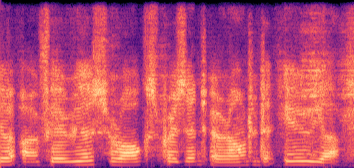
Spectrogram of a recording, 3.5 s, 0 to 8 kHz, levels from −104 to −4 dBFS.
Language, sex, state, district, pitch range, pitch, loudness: English, male, Assam, Kamrup Metropolitan, 150-165 Hz, 155 Hz, -12 LUFS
